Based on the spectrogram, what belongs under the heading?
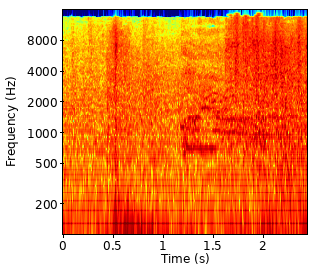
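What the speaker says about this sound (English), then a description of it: "Fire broadside! Broadside from the man of war!" Ship cannon fire from a man-of-war broadside in Assassin's Creed 3, heavy, continuous booming and rumbling that is loud and dense throughout, with battle noise and shouted voices mixed in.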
